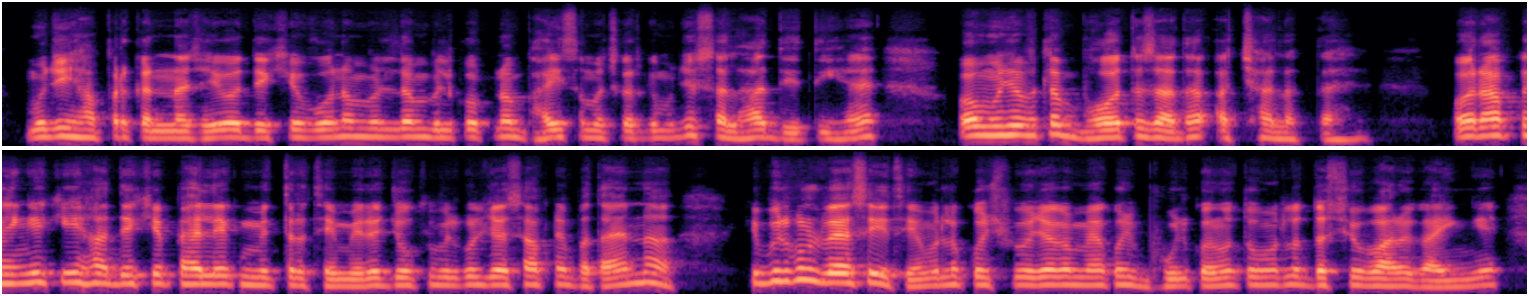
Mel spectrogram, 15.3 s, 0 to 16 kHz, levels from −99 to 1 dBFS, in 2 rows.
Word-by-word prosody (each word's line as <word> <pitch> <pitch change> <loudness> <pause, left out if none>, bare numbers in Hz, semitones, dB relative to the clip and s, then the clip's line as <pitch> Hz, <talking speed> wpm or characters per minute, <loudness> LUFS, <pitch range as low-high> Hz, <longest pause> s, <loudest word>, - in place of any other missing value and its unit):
मुझे 160 +3 +2
यहाँ 160 -3 0
पर - - 0
करना 140 -1 +1
चाहिए?" 140 +2 -1
और 155 - +8
देखिए, 150 +1 -1
वो 155 +1 +1
ना 175 +2 -1
मतलब 165 0 -1
बिल्कुल 155 +1 -1
अपना 170 +2 -1
भाई 150 0 -1
समझ 145 -2 -8
कर 140 - -4
के 145 - -7
मुझे 145 +7 -7
सलाह 155 -4 0
देती 120 +1 -8
हैं 145 +7 -2 0.4
और 185 - +7
मुझे 200 +1 +3
मतलब 195 -1 0
बहुत 155 +5 +3
ज़्यादा 165 0 +3 0.2
अच्छा 145 - -5
लगता 120 -2 -7
है 110 +3 -13 0.4
और 180 +1 +5
आप 190 0 +4
कहेंगे 195 +2 +1
कि 215 0 -1
हाँ, 200 -1 +1
देखिए, 185 +1 -1
पहले 180 -1 +3
एक 175 - -3
मित्र 160 -2 -3
थे 145 - +1
मेरे, 140 +2 +1
जो 160 0 -1
कि 165 - -13
बिल्कुल 165 +1 -4
जैसा 165 +1 +2
आपने 170 +1 -1
बताया 145 +4 0
ना, 200 +1 -2 0.4
कि 210 - -3
बिल्कुल 240 +3 +2
वैसे 210 0 +7
ही 190 - +3
थे। 135 - -1
मतलब 160 +4 -4
कुछ 165 -2 -3
भी 165 - -6
हो 160 - +1
जाए, 165 - +5
अगर 170 - +3
मैं 160 0 0
कुछ 170 +2 -3
भूल 140 0 -4
करूँ, 150 +2 0
तो 165 0 -3
मतलब 170 0 -4
दसियों 155 0 -2
बार 145 -1 +2
गाएँगे 130 +5 -2
160 Hz, 260 wpm, -21 LUFS, 145-180 Hz, 0.4 s, और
